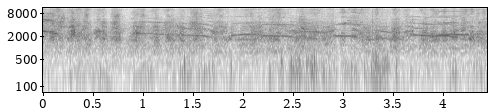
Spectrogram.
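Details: Gulls arguing in a big flock by the River Dnipro in Kyiv, Ukraine, in winter, giving a continuous chorus of harsh cries and thin drawn-out whistled notes.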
